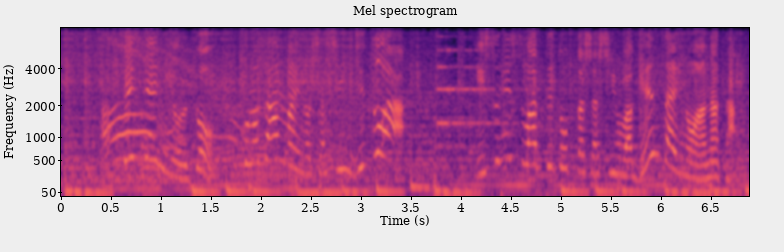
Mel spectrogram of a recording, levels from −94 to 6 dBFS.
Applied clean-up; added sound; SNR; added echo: none; Rain; 12 dB; none.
